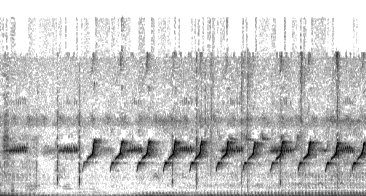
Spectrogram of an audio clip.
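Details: Black francolin chick of pure Lakka lineage calling: a quick run of short, high whistled notes, each hooking downward, about three per second, over a steady low hum.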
